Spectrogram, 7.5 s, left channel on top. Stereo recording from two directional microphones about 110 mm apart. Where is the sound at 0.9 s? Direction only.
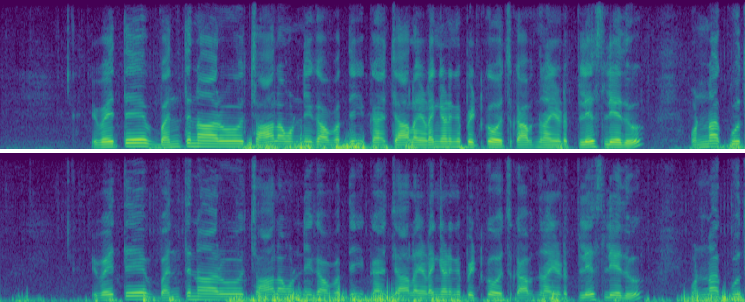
40° left (ahead or behind).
